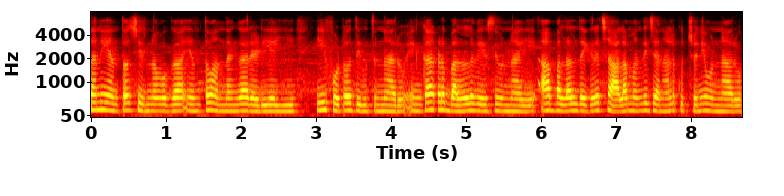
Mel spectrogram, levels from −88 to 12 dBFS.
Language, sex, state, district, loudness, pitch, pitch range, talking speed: Telugu, female, Andhra Pradesh, Chittoor, -16 LUFS, 190 Hz, 180-200 Hz, 160 wpm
